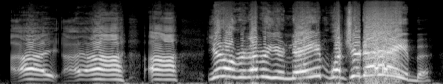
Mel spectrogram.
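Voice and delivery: high, very loud, stretched-out yell; stammer, then bellow the question; screamed demand. Acted. Tough woman shaking a stammering kid, screaming at him.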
